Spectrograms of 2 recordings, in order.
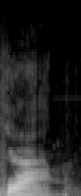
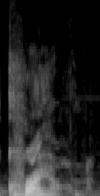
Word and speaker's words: Quran: Quran or crayon. This is how Brett pronounces the name of the holiest book in Islam.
